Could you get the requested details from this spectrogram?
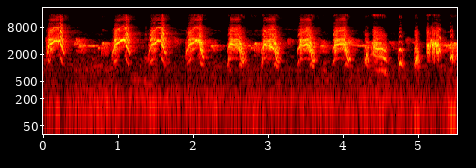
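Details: Vigorous long-tailed shrike song, played as a lure in Indonesia to stir silent shrikes into singing: about ten harsh, bright, buzzy phrases at a steady pace, linked by a thin, level, high tone.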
